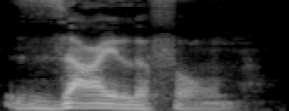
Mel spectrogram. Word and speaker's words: xylophone: And then there's just the z sound, okay, and that z sound is when the x is at the beginning of the word. So let's start with that. So first pronunciation, z sound, for example, xylophone. It's spelt xy, but we've got that z, z sound, xylophone.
